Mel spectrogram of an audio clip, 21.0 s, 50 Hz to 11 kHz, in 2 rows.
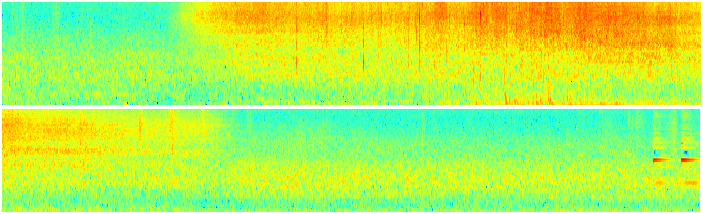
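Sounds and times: wind buffeting microphone: 0.5 - 14.2
car driving past: 2.6 - 13.9.

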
